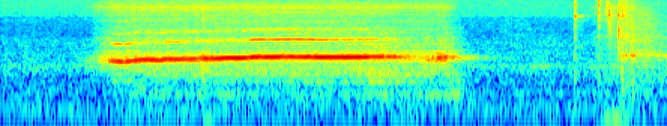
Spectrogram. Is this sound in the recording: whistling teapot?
yes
